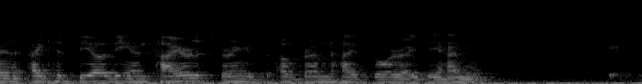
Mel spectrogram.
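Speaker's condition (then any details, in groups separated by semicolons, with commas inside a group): Cerebral palsy; physical therapy since infancy, doubled sessions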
